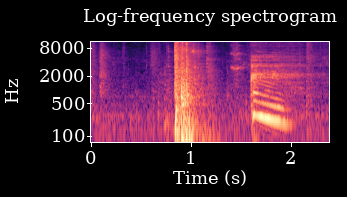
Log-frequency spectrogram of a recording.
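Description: A single door-like thump about a second in, with a brief ring after it. Near the end comes a short voiced sound falling in pitch.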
